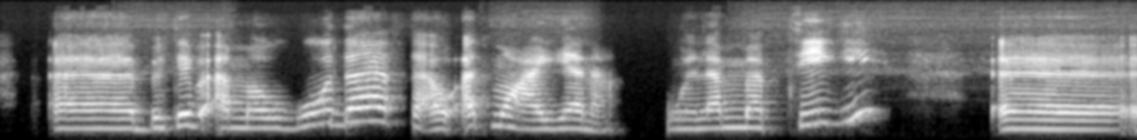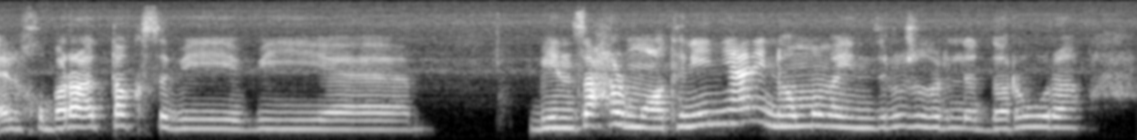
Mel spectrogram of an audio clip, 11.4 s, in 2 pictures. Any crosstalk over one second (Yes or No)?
No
